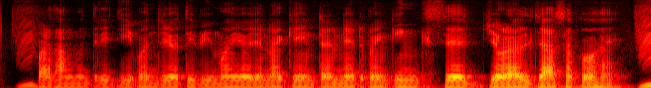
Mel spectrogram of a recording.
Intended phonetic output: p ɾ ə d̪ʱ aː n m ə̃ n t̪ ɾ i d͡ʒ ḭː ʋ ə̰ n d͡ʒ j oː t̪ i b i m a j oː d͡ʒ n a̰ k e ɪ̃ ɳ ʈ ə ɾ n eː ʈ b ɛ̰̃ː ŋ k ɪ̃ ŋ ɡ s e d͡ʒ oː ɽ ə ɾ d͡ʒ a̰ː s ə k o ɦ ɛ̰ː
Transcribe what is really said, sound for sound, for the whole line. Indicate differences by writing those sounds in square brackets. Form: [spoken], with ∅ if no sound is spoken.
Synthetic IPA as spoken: p ɾ ə d̪ʱ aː n m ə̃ n t̪ ɾ i d͡ʒ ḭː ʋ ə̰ n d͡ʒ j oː t̪ i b i m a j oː d͡ʒ n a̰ k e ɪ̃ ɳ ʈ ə ɾ n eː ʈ b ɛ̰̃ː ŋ k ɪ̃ ŋ ɡ s e d͡ʒ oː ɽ ə [l] d͡ʒ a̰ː s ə k o ɦ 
